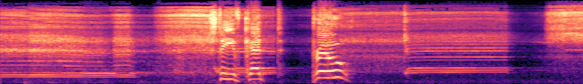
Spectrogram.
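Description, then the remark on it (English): The whistle of a train approaching from a distance sounds in several long, steady blasts, fairly loud and rich in tone, with brief bursts of people talking between the blasts. “I saw the train coming from a distance. There's a train heading your way.”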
